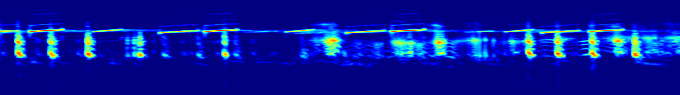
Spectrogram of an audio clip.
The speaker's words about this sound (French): Ah, les grenouilles! Voilà de petites bêtes fascinantes qui ont aussi besoin du marais. Ici, au lac Imbeau, on retrouve trois espèces différentes.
